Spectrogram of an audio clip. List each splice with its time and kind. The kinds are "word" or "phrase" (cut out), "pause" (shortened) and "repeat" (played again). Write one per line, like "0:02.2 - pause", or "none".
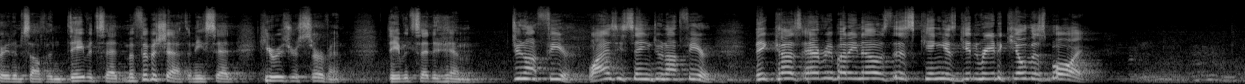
0:05.1 - pause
